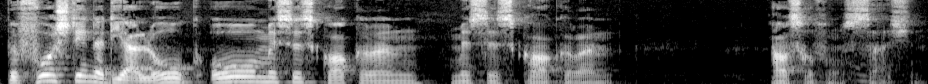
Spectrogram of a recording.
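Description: A man's voice: lowish voice, animated, slow pace. An actor playing an astute man in a German radio crime drama, wry and theatrical in his emphasis. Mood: wry, reading out.

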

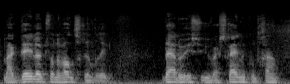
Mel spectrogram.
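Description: A dutiful soldier in a science fiction radio play, acted by a man. The voice is low and quick, with formal official phrasing. A faint hum and noise sit on the recording. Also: lightly acted. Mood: formal, obedient. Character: dutiful male soldier reporting to his colonel.

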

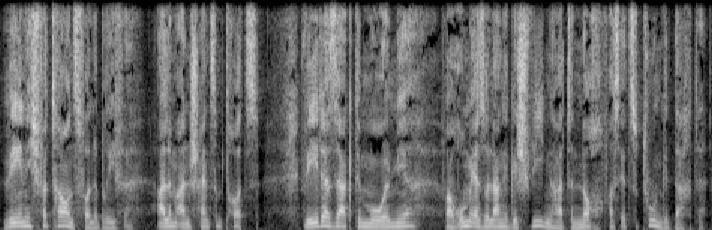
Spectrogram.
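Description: A man playing a reflective young man who narrates his melancholy past in measured, literary radio drama style. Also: medium pitch, darkish tone. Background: music.

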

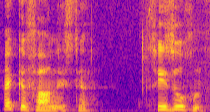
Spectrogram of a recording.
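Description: An actress playing a shaken, plain-spoken country woman in a German radio play, speaking in a halting, subdued way with a husky voice. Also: lowish voice, lively intonation, a little mellow. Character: shaken, subdued country woman reporting her sister's death.

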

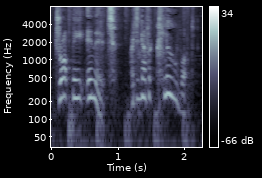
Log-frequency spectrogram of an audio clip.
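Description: An actor playing an anxious, polite young fiancé in a radio drama, with an earnest, hesitant manner. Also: male voice, very high voice, sing-song, normal speed, darkish tone, faint music behind. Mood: anxious, irritated. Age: young adult.

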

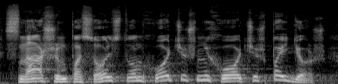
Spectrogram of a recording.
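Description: A man's voice: fairly high pitch, lively intonation, measured pace, darkish tone. An actor playing a scornful, hot-tempered male water spirit in an audio play, taunting theatrically in verse. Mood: mocking, threatening. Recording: long cavernous reverb.

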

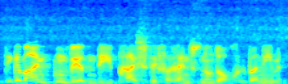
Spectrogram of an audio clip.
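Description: A man's voice: mid-range voice, big pitch swings, fast, bright, forceful tone, a little hiss or hum, low-quality recording. A man playing an evasive, officious community board official in a radio drama, formal and diplomatically hesitant.

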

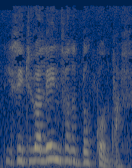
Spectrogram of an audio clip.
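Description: Earnest young niece, lively intonation. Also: female voice, a little high, brisk, breathy edge, heavily acted. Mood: polite, reluctant. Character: polite, earnest young niece showing someone around town. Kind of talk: radio drama acting. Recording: dull, faintly noisy old radio play recording.

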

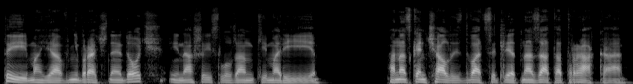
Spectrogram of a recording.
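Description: Man playing a stern, indignant older father, animated. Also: on the low side, normal speed, no room sound, studio quality. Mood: reluctant. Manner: curt, condemning, commanding.

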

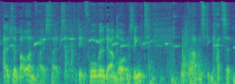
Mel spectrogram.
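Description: An actor playing a brisk, teasing, mildly stern fatherly man in a children's radio play. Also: mid-range voice, sing-song, over music. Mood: teasing, concerned. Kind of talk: 1980s German children's radio play acting.

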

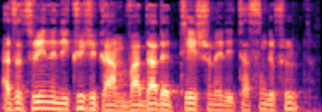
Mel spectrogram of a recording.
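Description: Actor as deep, sharp-voiced shrewd police inspector. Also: male voice, natural voice. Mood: probing. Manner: deliberate, insistent questioning. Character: shrewd male police inspector, methodical, grave, probing. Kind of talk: 1960s German radio drama acting. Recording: vintage 1960s radio studio recording.

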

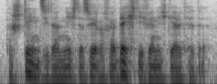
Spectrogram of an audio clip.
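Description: A resigned male captive in a fifties radio play, very deep and husky. He talks in terse, rapid, pressing bursts. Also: steady tone. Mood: resigned, urgent. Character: weary, resigned male captive refusing help. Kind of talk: 1950s German radio drama acting.

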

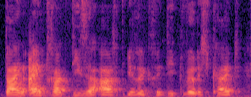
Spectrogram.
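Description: A man playing a formal, politely threatening lawyer reading out a measured letter in a German radio play. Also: mid-range voice, steady tone, fairly bright tone, close to an everyday voice. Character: smoothly threatening, formal male collection lawyer.

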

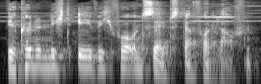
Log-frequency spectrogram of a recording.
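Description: A man playing a reasonable, conciliatory space traveler in an audio drama, speaking in a measured, earnest way. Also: mid-range voice, animated, slight background noise, lightly acted. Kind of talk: scripted audio drama acting. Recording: echoey room.

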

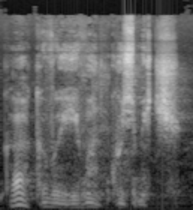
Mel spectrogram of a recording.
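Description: An actor playing an anxious, scheming town mayor with a husky voice, in a stage radio play. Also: male voice, extremely low pitch, animated, slow, sharp tone, full character voice. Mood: fretful. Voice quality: husky, fretful, conspiratorial.

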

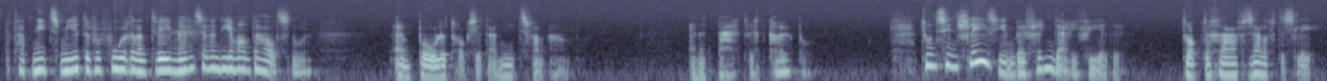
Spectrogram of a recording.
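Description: Husky, low-voiced genteel hotel proprietress. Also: female voice, expressive, warm tone. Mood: grave, dramatic. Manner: formal, stately storytelling with dramatic pauses. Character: genteel, nostalgic Berlin hotel proprietress of the old school. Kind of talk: Dutch radio drama acting.

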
